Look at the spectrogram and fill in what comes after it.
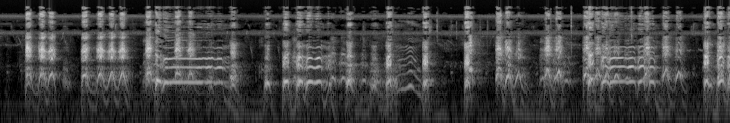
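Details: A little puppy barks a lot: quick yapping bursts alternate with longer drawn-out howling yelps that hold a steady tone, then more rapid high barks.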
